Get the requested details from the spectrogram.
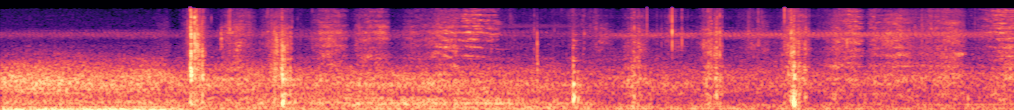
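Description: A cleaver chops through meat and bone on a wooden board with sharp thuds.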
